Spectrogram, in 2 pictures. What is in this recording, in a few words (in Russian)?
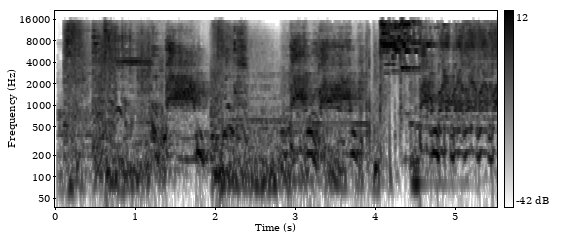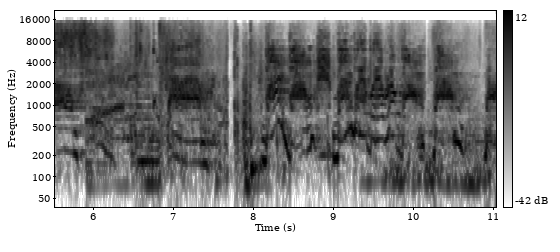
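reklama tnt, advert; tnt komedia dupleks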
